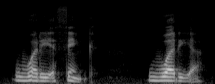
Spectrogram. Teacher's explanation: rather than having a stop T go into a d it's even more casual and the t is dropped all together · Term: T is dropped altogether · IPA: [wʌ‿də‿ jə θɪŋk ə‿ðɪs‿wʌn]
